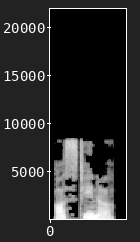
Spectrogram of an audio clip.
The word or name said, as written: austina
